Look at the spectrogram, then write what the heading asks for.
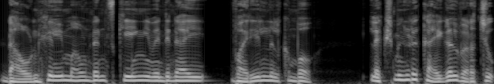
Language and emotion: Malayalam, fearful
